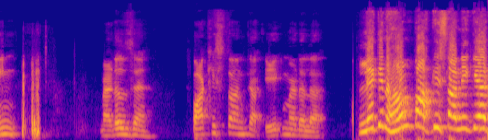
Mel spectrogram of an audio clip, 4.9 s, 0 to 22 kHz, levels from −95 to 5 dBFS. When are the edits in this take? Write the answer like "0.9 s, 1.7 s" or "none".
3.5 s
